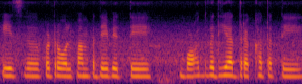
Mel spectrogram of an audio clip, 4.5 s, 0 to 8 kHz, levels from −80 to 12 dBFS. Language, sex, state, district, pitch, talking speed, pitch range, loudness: Punjabi, female, Punjab, Kapurthala, 210 Hz, 120 wpm, 200-215 Hz, -17 LUFS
